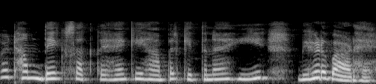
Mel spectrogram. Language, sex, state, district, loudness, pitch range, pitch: Hindi, female, Uttar Pradesh, Jyotiba Phule Nagar, -15 LUFS, 230-280 Hz, 245 Hz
